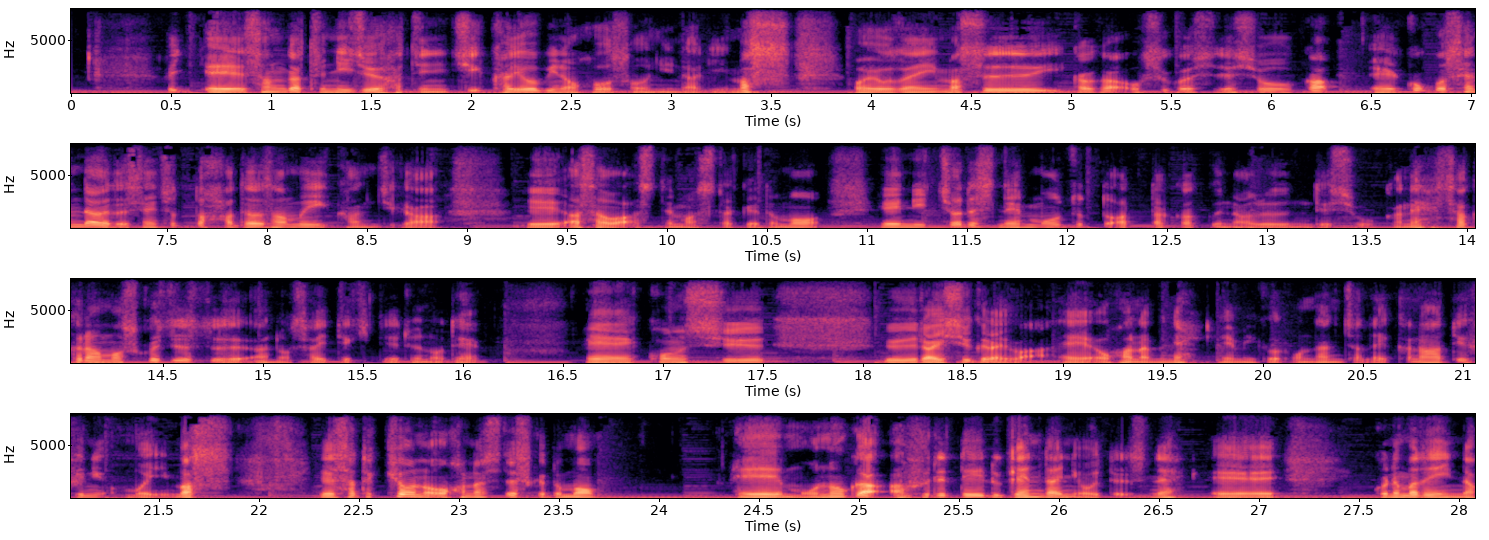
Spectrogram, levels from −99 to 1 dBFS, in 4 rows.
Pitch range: 95-125 Hz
